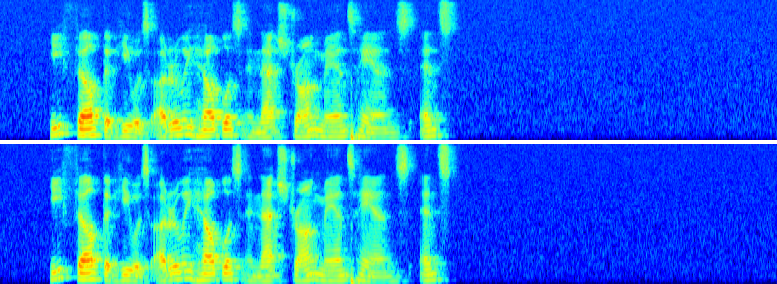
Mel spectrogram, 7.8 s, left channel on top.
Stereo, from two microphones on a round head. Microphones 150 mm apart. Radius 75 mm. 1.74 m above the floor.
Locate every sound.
0.5 s a man speaking: 35° right (ahead or behind), 1.0 m
3.5 s ticking: 10° right (ahead or behind), 1.1 m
